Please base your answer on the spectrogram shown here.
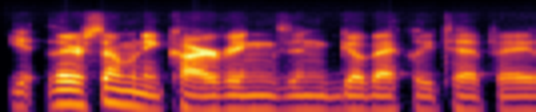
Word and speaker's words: Göbekli Tepe: I'm not the proper pronunciation, the proper. Göbekli Tepe is how it's pronounced. Wait, one more time. Göbekli Tepe.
